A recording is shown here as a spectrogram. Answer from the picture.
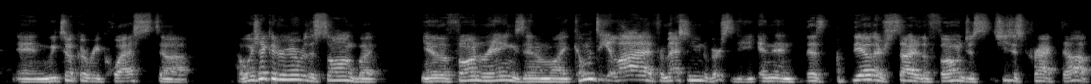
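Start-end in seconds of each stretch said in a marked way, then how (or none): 5.8-7.6 radio DJ announcer voice, pitched up. Retelling answering a request call on the phone, the speaker uses a DJ voice. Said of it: "in your D J voice".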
